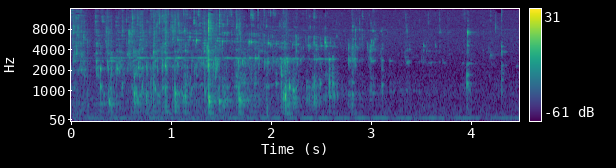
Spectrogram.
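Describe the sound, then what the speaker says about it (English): Gold-labelled bottled water is poured into a container, giving a faint, close, uneven run of drips and splashes that is busiest early on and thins to sparse droplets toward the end. "This is the rich water I'll be pouring"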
